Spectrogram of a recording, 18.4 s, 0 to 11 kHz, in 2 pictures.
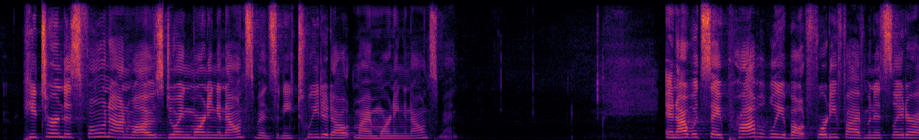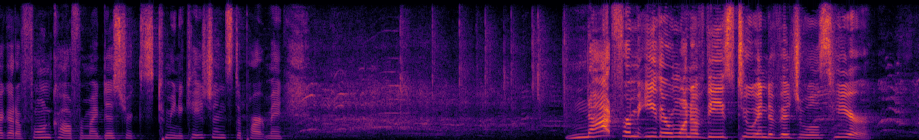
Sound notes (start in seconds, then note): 12.1 audience laughing; 17.8 audience laughing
